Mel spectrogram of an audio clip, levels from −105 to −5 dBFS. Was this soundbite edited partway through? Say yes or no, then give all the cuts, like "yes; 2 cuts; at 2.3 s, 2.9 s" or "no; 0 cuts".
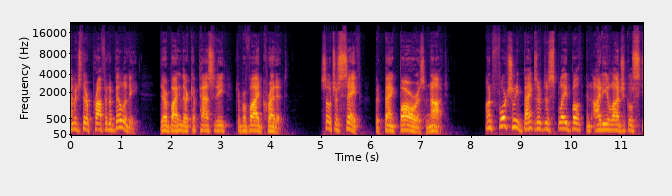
yes; 6 cuts; at 2.1 s, 3.8 s, 5.2 s, 7.1 s, 9.3 s, 10.3 s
